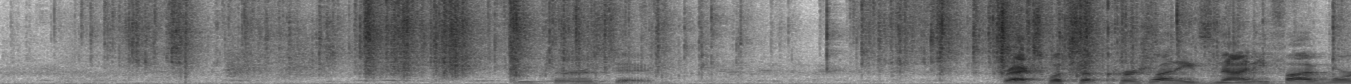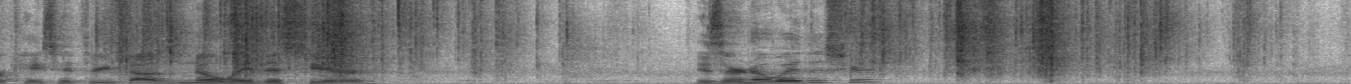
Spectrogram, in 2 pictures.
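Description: Foil packs crinkle and rustle as they are torn open.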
